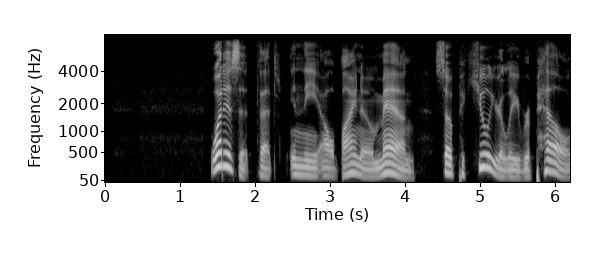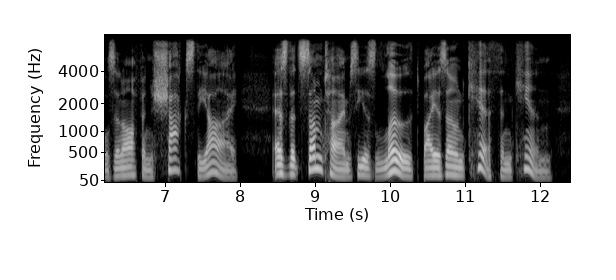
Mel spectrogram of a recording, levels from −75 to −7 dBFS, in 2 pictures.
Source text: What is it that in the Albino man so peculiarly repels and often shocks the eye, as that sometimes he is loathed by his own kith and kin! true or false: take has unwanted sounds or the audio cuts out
false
